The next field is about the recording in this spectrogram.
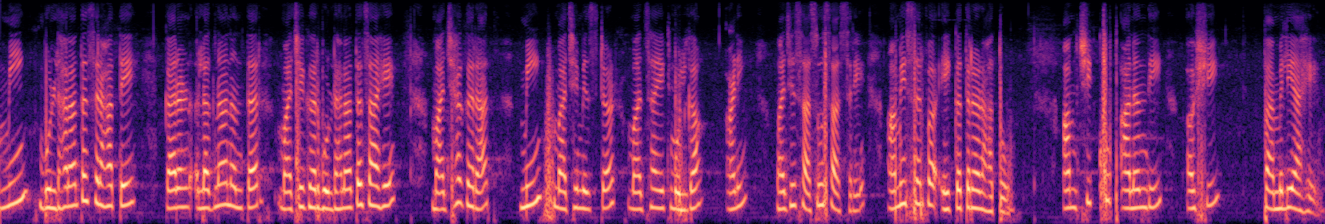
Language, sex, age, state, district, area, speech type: Marathi, female, 30-45, Maharashtra, Buldhana, urban, spontaneous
